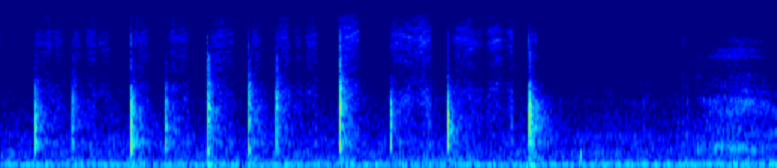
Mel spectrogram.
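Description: Writing on a board by hand: a quick series of faint, short strokes, about a dozen, mostly in the first four and a half seconds.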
